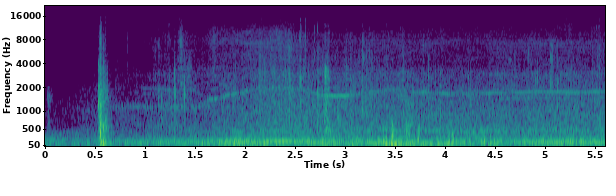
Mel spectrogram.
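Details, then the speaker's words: Driving with sharp pops over steady cabin road rumble, the suspension popping the driver reported, more distinct over bumps. "Okay, well there you heard it as we were driving. There was that popping noise, which is what the driver had mentioned. And what wasn't shown on the video is as I went over some bumps on parts of the road, it got even more distinct."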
